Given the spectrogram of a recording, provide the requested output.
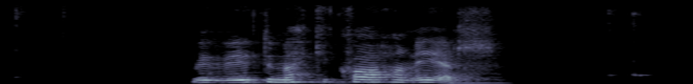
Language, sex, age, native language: Icelandic, female, 20-29, Icelandic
